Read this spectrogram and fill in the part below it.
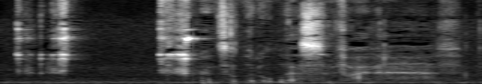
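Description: Small metal pieces clink and tap as a hand handles them.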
